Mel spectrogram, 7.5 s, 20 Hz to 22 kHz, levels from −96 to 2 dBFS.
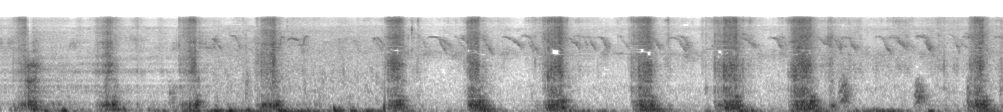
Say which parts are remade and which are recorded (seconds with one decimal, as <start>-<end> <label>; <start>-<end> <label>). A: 0.0-1.6 remade; 1.6-7.5 recorded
